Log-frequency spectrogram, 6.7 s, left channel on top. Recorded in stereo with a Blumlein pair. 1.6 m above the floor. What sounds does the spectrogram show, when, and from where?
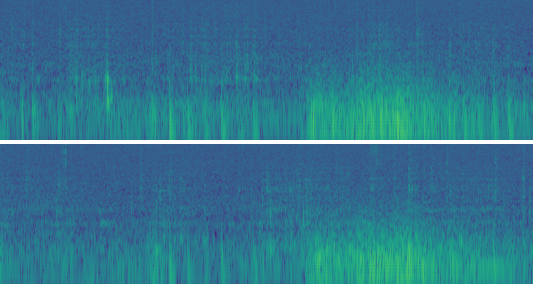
0.8 s keys jangling: 25° right
2.1 s tapping: 15° left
